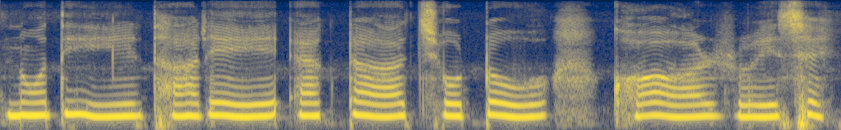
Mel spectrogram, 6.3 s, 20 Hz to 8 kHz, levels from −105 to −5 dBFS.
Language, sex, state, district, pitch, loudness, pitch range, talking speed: Bengali, female, West Bengal, Cooch Behar, 250 Hz, -11 LUFS, 240-260 Hz, 55 wpm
